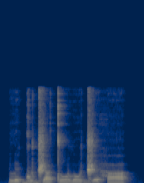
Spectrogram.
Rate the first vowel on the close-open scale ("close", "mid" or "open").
mid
